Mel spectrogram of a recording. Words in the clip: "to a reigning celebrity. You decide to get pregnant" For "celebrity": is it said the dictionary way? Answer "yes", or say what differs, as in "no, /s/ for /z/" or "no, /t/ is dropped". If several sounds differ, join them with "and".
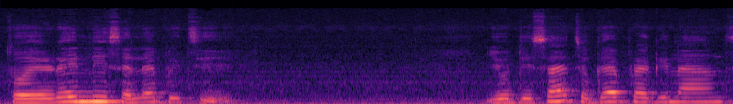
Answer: yes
